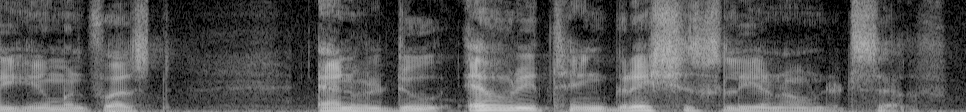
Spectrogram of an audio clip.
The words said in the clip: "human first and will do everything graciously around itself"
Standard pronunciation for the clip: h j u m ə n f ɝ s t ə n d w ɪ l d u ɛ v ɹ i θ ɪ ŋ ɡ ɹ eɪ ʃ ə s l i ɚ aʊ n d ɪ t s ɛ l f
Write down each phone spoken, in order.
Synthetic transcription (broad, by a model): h j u m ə n f ɝ s t ə n d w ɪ l d u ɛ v ɹ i t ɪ ŋ ɡ ɹ eɪ ʃ ə s l i ɚ aʊ n d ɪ t s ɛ l f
